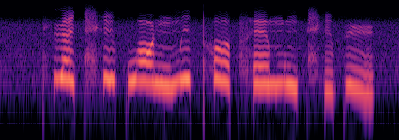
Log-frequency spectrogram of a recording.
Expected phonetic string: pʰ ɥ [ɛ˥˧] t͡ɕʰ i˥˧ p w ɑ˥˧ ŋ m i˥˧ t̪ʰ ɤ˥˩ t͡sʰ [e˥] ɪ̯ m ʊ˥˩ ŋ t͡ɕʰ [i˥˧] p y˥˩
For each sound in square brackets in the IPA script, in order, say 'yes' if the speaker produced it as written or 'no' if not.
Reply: yes, yes, no

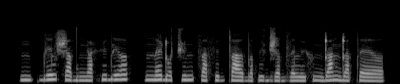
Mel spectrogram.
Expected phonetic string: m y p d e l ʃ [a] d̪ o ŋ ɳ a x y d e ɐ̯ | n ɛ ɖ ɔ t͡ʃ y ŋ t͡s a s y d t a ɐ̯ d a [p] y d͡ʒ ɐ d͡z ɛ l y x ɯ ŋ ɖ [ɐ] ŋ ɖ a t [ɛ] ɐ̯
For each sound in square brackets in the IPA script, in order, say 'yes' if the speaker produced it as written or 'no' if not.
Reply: yes, yes, no, yes

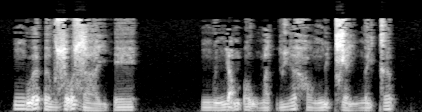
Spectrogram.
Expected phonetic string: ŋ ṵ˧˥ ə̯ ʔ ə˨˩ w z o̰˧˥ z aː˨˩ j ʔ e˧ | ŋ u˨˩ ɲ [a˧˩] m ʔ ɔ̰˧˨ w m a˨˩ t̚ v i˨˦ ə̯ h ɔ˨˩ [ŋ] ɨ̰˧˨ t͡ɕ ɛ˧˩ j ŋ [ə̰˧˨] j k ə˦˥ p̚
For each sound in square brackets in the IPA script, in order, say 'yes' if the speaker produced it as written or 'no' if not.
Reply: no, yes, yes

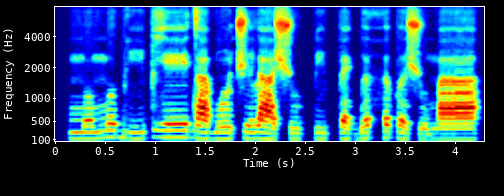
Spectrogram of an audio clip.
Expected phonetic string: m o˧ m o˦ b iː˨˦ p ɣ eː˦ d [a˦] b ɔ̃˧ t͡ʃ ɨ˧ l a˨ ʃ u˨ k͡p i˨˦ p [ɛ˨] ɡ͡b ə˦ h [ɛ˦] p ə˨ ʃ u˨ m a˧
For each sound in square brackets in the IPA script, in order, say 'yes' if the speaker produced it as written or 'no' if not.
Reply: no, yes, no

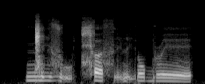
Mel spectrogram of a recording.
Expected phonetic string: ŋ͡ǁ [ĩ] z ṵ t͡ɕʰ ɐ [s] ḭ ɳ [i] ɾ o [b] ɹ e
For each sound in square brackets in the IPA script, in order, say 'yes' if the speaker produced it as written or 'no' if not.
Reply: no, yes, no, yes

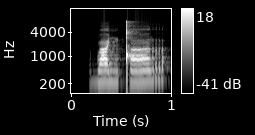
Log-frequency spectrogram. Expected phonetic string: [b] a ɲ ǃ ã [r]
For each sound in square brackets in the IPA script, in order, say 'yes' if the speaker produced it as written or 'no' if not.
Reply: yes, yes

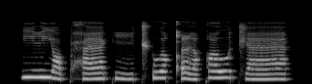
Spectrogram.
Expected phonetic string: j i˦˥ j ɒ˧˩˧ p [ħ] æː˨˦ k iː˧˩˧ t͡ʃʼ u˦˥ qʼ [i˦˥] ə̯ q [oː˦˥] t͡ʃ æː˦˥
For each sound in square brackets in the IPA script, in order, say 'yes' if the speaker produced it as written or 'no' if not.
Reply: yes, no, yes

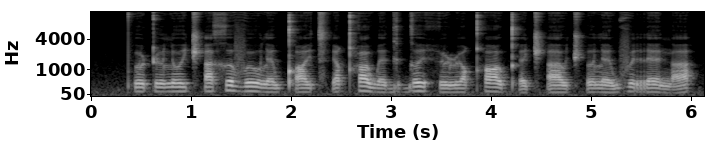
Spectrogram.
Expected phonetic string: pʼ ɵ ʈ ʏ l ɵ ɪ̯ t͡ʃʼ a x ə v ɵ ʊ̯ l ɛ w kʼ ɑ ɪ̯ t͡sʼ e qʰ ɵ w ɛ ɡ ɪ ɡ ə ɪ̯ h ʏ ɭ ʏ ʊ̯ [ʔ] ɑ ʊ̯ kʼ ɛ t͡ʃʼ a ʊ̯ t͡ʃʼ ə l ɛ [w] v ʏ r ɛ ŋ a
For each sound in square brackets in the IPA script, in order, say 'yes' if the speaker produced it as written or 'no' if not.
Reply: no, yes

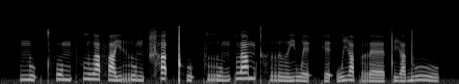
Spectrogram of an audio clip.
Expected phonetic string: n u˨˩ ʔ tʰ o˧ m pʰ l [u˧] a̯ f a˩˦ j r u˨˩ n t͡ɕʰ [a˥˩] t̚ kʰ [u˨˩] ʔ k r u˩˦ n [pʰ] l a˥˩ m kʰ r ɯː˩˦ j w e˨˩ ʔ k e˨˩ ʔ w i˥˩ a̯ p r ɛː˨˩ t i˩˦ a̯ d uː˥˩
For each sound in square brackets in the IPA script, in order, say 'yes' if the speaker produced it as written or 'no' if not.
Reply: yes, yes, yes, no

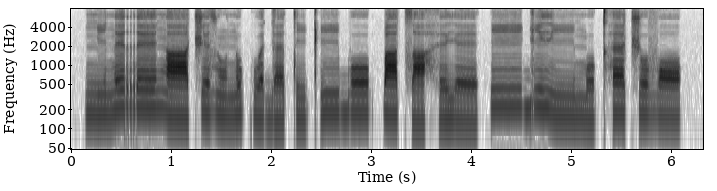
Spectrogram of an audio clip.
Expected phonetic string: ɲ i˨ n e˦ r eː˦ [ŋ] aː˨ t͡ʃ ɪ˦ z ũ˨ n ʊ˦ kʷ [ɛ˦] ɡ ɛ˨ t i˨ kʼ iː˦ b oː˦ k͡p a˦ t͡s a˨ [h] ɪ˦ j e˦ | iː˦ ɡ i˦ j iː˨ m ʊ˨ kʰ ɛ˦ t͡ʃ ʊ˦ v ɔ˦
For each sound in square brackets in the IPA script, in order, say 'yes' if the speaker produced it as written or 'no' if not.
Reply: yes, no, yes

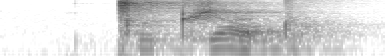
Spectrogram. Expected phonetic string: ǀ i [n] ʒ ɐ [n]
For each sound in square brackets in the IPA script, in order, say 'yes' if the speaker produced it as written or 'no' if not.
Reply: no, no

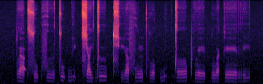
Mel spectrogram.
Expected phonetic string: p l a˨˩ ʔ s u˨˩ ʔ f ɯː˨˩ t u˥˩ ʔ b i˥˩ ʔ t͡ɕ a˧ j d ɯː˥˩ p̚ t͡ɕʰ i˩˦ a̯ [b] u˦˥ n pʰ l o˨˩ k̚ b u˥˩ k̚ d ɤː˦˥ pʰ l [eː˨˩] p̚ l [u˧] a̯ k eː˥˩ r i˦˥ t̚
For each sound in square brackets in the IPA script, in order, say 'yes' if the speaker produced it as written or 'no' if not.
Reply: no, yes, yes

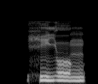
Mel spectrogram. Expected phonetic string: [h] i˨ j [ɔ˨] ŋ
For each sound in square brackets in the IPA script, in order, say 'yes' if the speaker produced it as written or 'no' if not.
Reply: yes, no

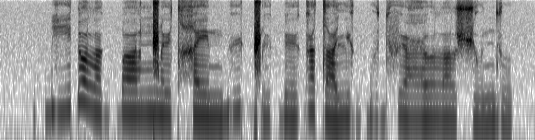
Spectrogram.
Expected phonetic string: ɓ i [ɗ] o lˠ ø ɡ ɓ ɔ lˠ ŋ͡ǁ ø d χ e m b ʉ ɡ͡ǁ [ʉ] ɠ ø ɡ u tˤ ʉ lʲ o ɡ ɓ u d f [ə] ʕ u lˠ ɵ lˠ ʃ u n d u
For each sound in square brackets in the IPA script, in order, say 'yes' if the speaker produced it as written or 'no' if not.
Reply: yes, no, no

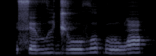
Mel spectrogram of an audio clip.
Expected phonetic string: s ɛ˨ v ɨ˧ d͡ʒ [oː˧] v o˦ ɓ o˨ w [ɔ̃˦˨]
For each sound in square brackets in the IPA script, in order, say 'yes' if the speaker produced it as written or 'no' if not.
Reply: yes, no

